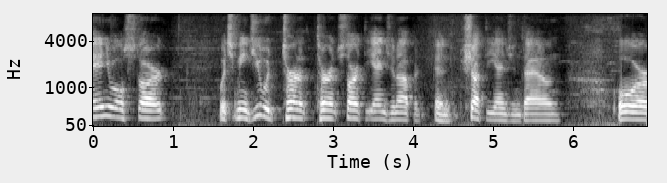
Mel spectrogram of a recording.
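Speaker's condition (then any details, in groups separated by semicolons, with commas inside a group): No condition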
